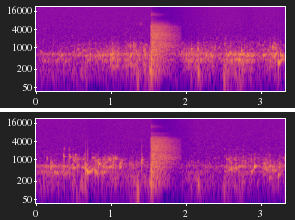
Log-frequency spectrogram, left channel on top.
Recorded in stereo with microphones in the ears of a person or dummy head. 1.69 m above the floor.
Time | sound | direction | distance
1.5 | a gunshot | 5° left (ahead or behind) | ?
